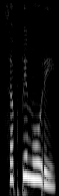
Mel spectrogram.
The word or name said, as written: ಸಪ್ಪೆಮೋರೆ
